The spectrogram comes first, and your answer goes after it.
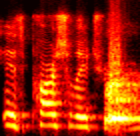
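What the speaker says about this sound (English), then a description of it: "I'm sorry about my dog barking" A dog barks once at close range indoors, right after a person's short remark, cutting sharply into the speech.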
